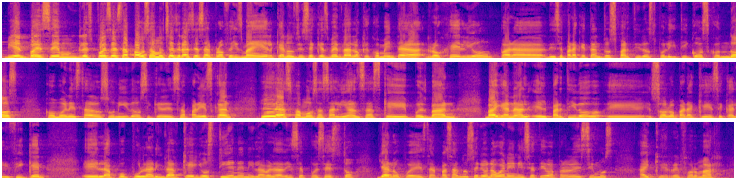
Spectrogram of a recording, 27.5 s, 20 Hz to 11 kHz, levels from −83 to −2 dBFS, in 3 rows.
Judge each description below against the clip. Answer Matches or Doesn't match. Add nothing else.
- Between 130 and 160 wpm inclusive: Doesn't match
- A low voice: Doesn't match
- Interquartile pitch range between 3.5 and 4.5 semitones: Matches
